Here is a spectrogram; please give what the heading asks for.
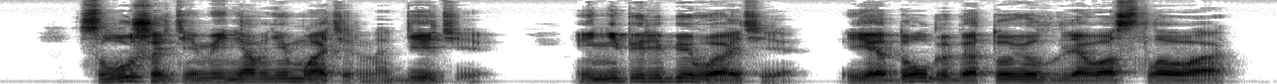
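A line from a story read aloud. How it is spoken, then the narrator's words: Plain. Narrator (Russian): сказал умник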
